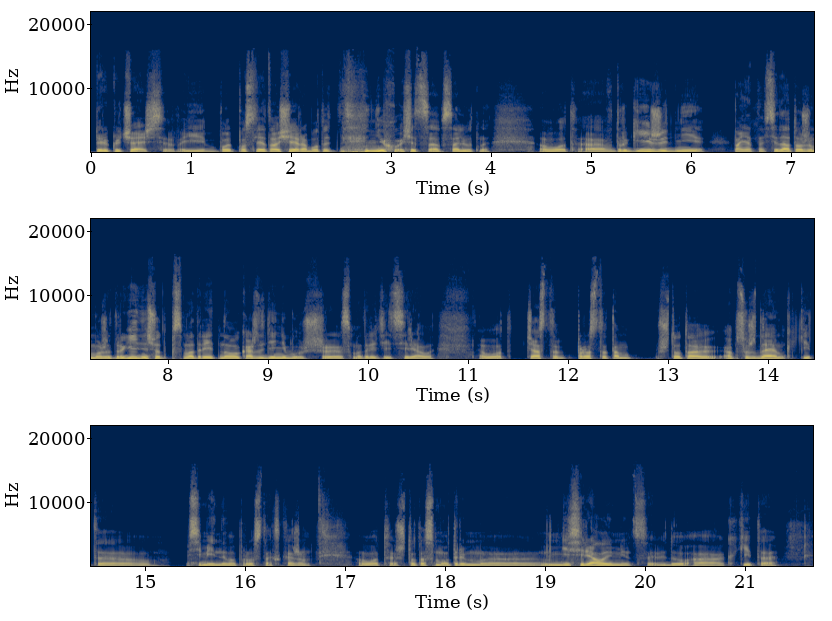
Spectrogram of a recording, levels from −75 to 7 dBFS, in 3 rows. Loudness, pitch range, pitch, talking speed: -17 LUFS, 95-125 Hz, 105 Hz, 145 wpm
